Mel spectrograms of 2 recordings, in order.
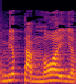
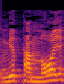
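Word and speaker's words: μετάνοια: no nosso novo testamento esta palavra ela se pronuncia metanóia metanóia que significa mudança de mente mudança de pensamento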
